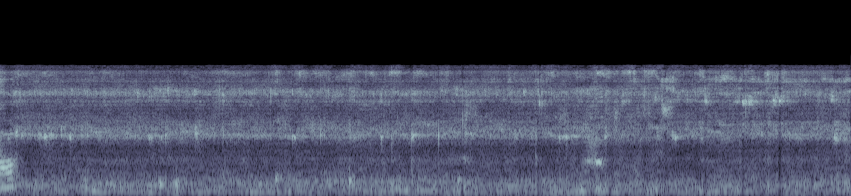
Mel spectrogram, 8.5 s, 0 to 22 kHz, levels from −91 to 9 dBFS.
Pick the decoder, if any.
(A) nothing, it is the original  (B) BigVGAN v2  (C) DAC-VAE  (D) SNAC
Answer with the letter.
D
